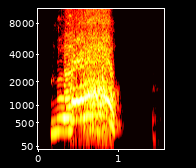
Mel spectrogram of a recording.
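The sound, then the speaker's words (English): A man lets out a single loud, strained scream of frustration at his team's performance the previous day, lasting under a second, pitched and harmonically rich, rising then falling, followed by a brief faint vocal sound. “Which one of us can do the best visceral and angst scream at the state of our performance yesterday?”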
